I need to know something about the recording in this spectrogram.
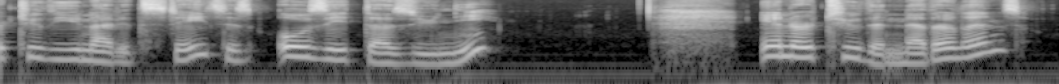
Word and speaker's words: aux États-Unis: So we are going to hear the pronunciation of the X at the end of O. It's going to sound like a Z. Aux États-Unis.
